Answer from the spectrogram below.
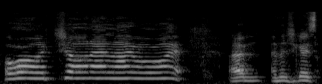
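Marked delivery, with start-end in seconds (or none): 0.0-1.8 high, loud chummy greeting; imitating Michelle. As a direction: call out to an old mate, pitched up. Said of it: "she was like".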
